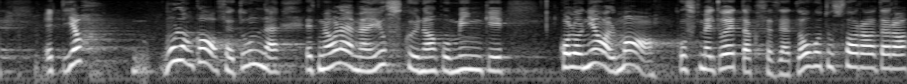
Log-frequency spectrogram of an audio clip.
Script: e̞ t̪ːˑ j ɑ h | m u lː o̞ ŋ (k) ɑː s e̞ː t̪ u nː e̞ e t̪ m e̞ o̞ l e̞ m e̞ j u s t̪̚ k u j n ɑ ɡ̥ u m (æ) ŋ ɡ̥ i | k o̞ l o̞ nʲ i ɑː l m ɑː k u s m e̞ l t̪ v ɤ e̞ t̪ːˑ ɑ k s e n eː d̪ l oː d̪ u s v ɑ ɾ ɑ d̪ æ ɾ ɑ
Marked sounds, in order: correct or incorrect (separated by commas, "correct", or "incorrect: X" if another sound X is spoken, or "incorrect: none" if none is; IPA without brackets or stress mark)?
correct, incorrect: i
